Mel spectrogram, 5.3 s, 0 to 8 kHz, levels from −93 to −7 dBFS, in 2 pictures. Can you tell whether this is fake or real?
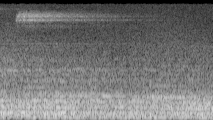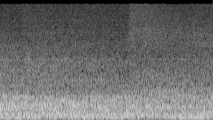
real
